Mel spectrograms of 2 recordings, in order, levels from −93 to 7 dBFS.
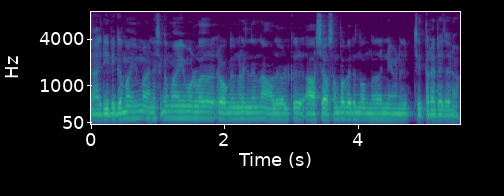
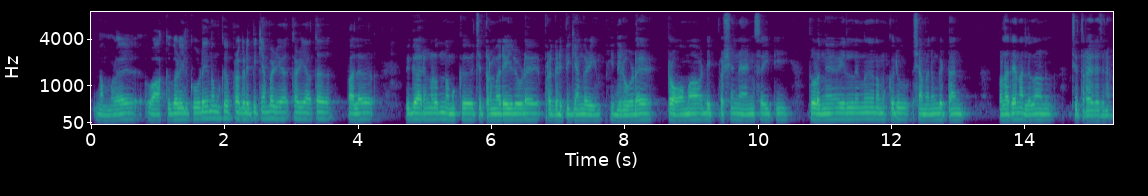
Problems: low volume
